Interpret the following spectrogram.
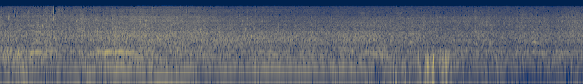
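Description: Jet ski engine running at low speed, pushing slowly through the water. Its pitch dips and comes back up about two seconds in, then holds steady, over splashing water at the hull. A brief louder noise comes about six and a half seconds in.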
